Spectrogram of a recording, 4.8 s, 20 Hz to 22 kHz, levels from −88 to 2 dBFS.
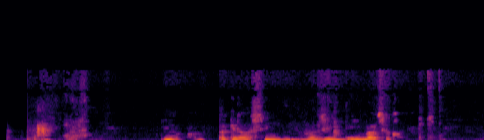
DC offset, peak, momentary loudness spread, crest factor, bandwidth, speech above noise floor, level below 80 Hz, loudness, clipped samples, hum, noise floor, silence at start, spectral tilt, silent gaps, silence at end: under 0.1%; -18 dBFS; 21 LU; 22 dB; 11.5 kHz; 39 dB; -56 dBFS; -38 LUFS; under 0.1%; none; -74 dBFS; 0.05 s; -7 dB/octave; none; 0.5 s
